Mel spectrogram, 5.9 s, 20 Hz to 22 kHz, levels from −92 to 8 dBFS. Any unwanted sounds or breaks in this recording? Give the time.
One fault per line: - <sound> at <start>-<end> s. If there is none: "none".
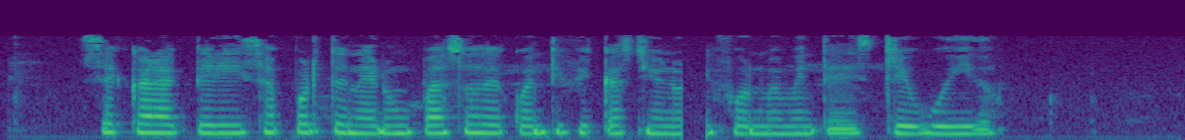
- dropout at 3.4-3.5 s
